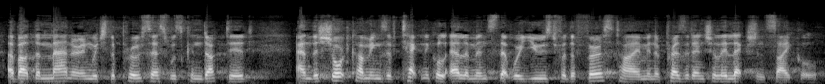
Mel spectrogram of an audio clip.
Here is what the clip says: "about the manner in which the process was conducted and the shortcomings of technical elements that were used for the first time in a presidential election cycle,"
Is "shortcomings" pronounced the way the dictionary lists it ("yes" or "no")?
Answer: yes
